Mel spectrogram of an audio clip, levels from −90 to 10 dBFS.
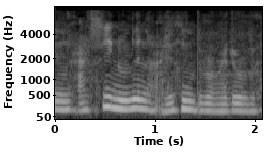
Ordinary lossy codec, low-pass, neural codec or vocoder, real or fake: MP3, 48 kbps; 7.2 kHz; autoencoder, 22.05 kHz, a latent of 192 numbers a frame, VITS, trained on one speaker; fake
